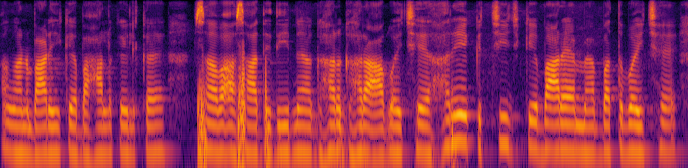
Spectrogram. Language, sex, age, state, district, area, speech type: Maithili, female, 45-60, Bihar, Begusarai, urban, spontaneous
